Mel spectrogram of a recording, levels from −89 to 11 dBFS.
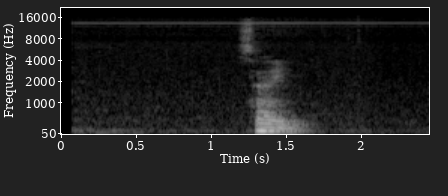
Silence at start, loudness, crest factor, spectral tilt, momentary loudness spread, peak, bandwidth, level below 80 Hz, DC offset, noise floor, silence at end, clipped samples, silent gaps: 1.2 s; -29 LUFS; 22 dB; -7 dB/octave; 27 LU; -10 dBFS; 15.5 kHz; -68 dBFS; under 0.1%; -59 dBFS; 0.85 s; under 0.1%; none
